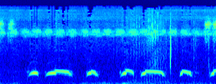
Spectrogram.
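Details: Common wood pigeon cooing; soft, low hooted notes, some short and some drawn out, follow one another in a steady run of about seven, over a constant high insect-like hiss and faint background noise.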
